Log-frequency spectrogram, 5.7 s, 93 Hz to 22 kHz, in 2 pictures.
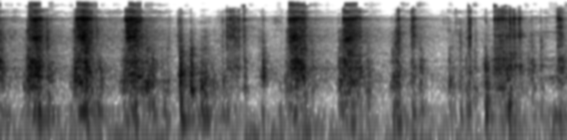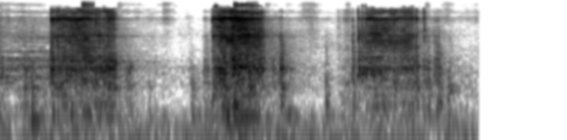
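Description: A ratchet with a 10 mm socket clicks rapidly in repeated bursts while removing bolts on a Mercedes ML500, close and fairly loud, with short pauses between runs before stopping abruptly.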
